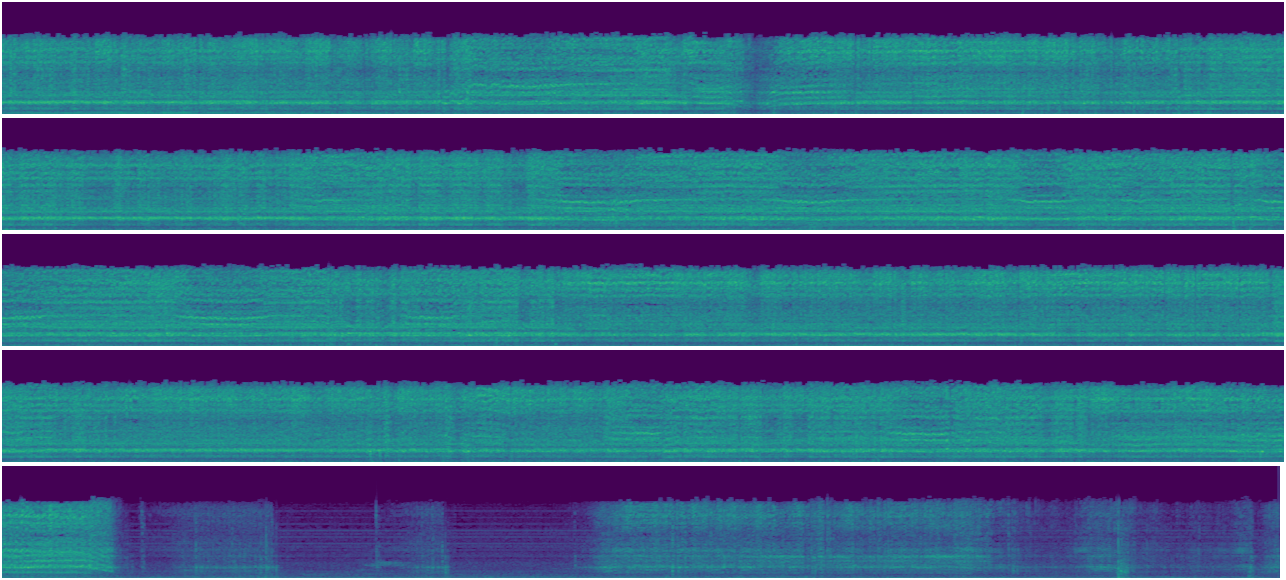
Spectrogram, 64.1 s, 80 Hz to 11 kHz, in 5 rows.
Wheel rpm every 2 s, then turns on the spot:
170, 170, 170, 140, 160, 170, 170, 170, 170, 160, 170, 160, 170, 160, 170, 170, 170, 170, 170, 170, 170, 170, 170, 160, 170, 160, 40, 10, 30, 80, 60, 30.
52-56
